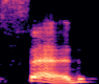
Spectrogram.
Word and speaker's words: said: it sounds the word said like i said hello is what we call a sight word if you had to spell said the way it sounds you'd spell it sed but it's spelled s-a-i-d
